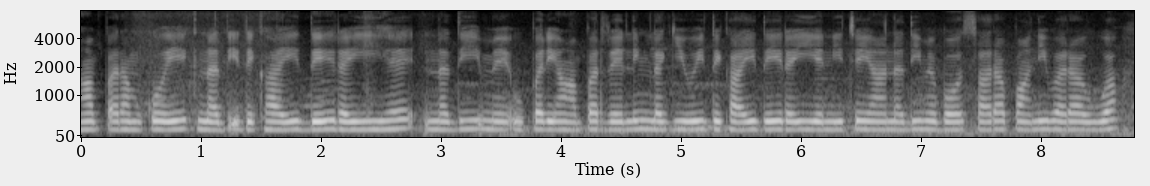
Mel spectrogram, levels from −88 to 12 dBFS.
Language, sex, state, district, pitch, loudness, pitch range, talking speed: Hindi, male, Bihar, Araria, 195 Hz, -15 LUFS, 190-195 Hz, 205 wpm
